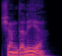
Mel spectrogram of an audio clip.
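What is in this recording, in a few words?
"chandelier", British English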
